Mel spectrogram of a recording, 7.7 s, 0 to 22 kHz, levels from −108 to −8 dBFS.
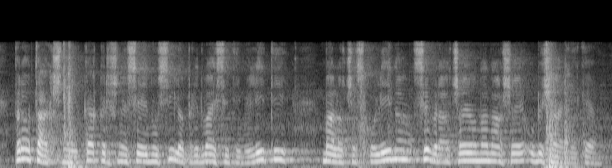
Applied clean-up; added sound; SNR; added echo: none; Slam; 12 dB; none.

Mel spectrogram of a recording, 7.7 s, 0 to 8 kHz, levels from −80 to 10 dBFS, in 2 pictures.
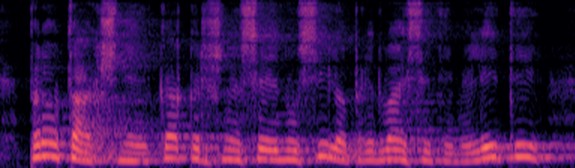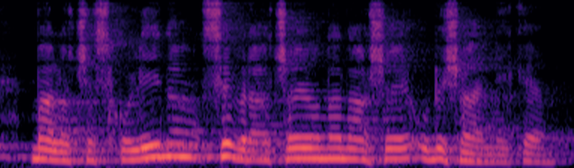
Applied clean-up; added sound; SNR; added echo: none; none; none; none.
